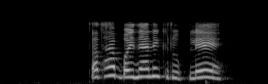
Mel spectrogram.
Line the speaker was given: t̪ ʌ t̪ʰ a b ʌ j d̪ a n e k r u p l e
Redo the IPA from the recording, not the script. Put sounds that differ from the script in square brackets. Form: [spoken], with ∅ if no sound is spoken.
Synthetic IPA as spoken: t̪ ʌ t̪ʰ a b ʌ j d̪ a n [i] k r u p l e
